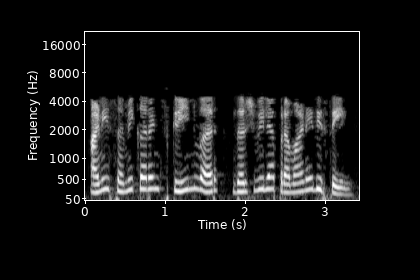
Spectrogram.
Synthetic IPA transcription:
aɽ̃isəmikəɾəɳskɾiːnʋəɾd̪əɾɕʋiljapɾəmaɽ̃ed̪iseːl

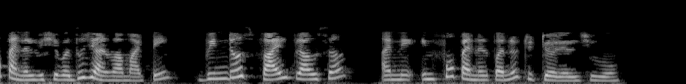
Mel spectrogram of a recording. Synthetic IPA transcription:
pɛnəlʋiʃeʋəd̪ʱud͡ʒaɽ̃ʋamaʈe | ʋiɳɖozfailbɾawsəɾ | əneʔɪnfopɛnəlpəɾnoʈuʈoɾijəld͡ʒuo

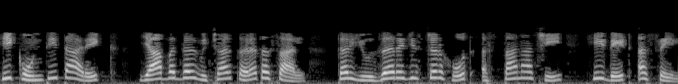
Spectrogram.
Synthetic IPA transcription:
hiːkoɳʈ̪iːt̪aɾik | jabəd̪ːəlʋit͡ɕaɾkəɾət̪əsal | t̪əɾjud͡zəɾːed͡ʑisʈəɾhot̪əst̪anat͡ɕiːhiːɖeʈəsel

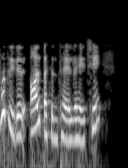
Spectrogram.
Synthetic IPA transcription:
bʱut̪ɾid̪ɐɾaːlpɐsɐnd̪ʰʱɐjɐlɾɐɦet͡ʃːe

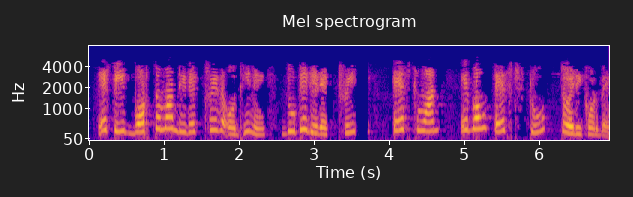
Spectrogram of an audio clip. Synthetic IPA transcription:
eʈibɔɾt̪omanɖiɾek̚ʈoɾiɾod̪ʱine | d̪uʈiɖiɾek̚ʈoɾi | ʈesʈwan | eboŋʈesʈʈut̪ojɾikoɾbe

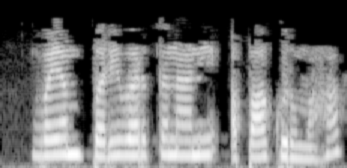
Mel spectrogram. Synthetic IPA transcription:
ʋɐjɐmpɐɾiʋɐɾt̪ɐnaːniɐpaːkuɾmɐɦɐ̆

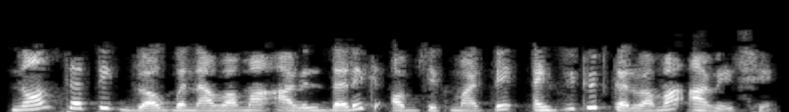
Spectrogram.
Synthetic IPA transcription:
nɔnsʈɛʈik̚blɔk̚bənaʋamãʔaʋeld̪əɾekɔb̚d͡ʒek̚ʈmaʈeɛɡzikjuʈkəɾʋamãʔaʋet͡ʃʰḛ

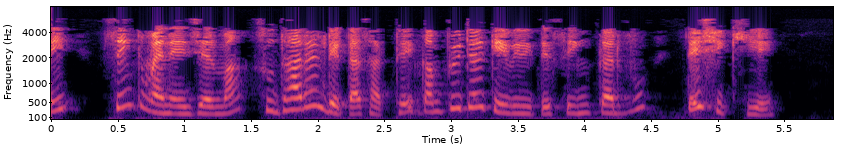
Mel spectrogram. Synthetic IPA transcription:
i | sɪ̃ŋkmɛned͡ʒəɾmãsud̪ʱaɾəlɖeʈasat̪ʰekəmpjuʈəɾkeʋiɾit̪esɪ̃ŋɡːəɾʋũ | t̪eʃikʰie

